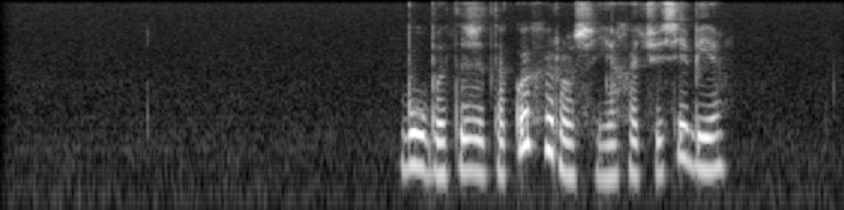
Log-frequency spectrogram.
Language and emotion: Russian, positive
